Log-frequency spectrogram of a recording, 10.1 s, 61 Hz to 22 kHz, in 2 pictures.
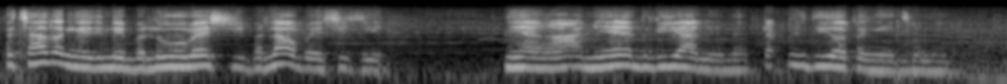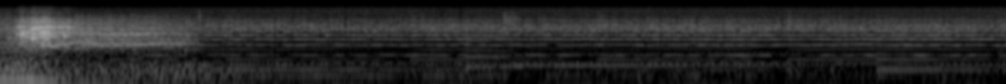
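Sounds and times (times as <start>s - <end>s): soft sustained music: 0.0s - 10.0s
car tyres screeching: 4.8s - 6.1s.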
